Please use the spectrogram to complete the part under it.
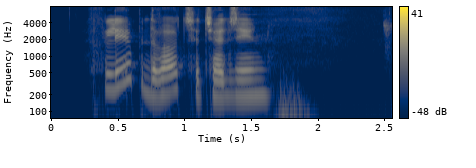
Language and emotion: Russian, neutral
